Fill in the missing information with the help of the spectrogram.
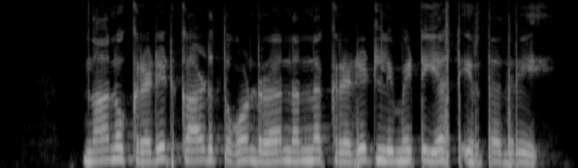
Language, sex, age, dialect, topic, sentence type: Kannada, male, 18-24, Dharwad Kannada, banking, question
